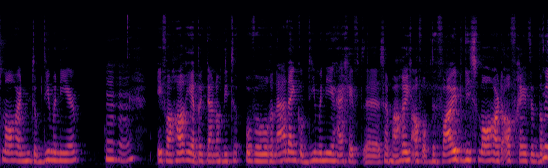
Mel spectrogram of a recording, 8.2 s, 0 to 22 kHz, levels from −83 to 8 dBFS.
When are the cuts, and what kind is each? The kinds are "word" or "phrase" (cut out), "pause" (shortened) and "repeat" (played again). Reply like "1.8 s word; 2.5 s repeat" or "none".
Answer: 6.2 s phrase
